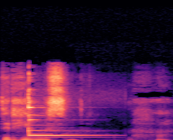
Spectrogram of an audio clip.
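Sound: phone notification chime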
